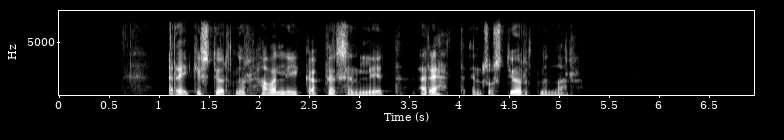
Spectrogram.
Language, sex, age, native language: Icelandic, male, 30-39, Icelandic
